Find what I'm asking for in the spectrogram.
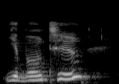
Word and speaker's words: Ubuntu: Yes, the word is Ubuntu,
